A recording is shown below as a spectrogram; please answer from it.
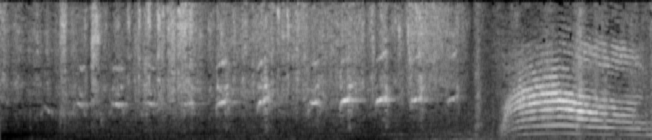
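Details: Kitten calling for its mama: after a few seconds of soft scratchy rustling, one loud, sustained meow, bending down in pitch and held for over a second.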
